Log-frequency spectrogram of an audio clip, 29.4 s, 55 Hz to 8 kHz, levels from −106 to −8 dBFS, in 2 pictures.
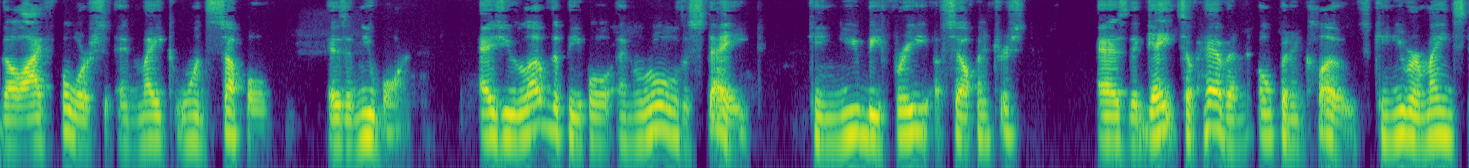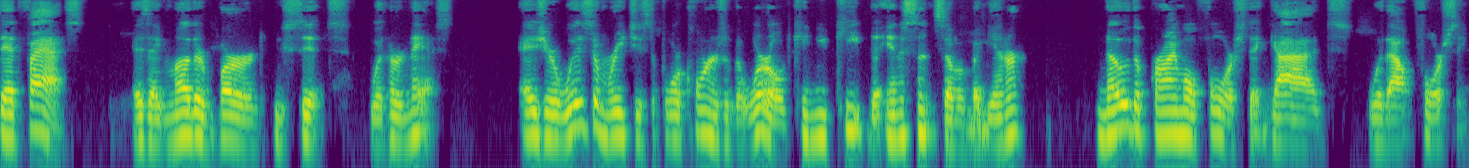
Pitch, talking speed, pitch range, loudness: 140 Hz, 150 wpm, 125-155 Hz, -20 LUFS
